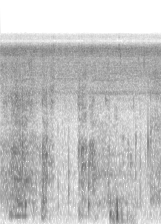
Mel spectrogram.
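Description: Five-gallon plastic bucket being lifted out of the bucket it sits in: soft scraping and rustling with a faint knock about one and a half seconds in, over a steady hiss.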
